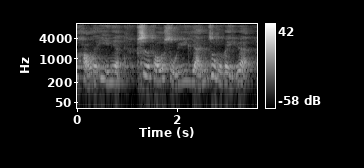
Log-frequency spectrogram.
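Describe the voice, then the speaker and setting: A woman talks at a very slow pace. Noticeable background noise runs under her voice. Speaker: representative of a Buddhist study group asking questions. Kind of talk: reading prepared questions aloud.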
